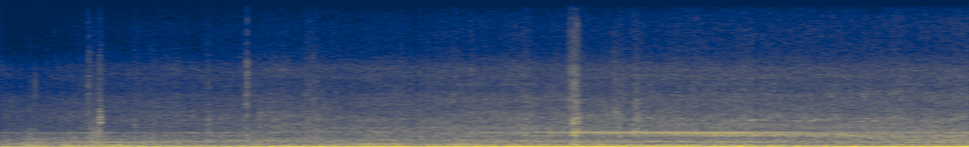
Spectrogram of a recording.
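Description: Engine of a classic muscle car rumbling low and steady at slow speed as the car rolls closer.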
